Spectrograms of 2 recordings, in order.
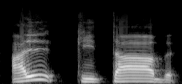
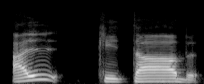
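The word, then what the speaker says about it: الكتاب: அப்போ லாம நம்ம கம்பல்சரியா ஸ்பெல் பண்ணணும். அல் கிதாப், அல் கிதாப்.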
